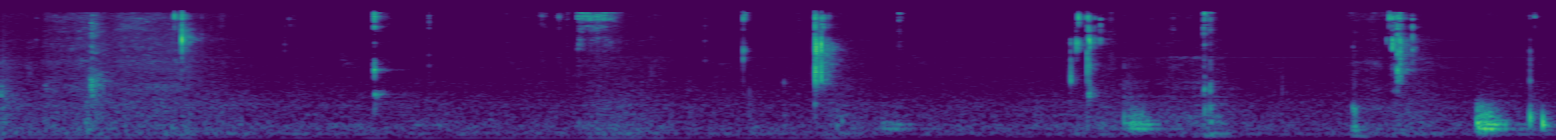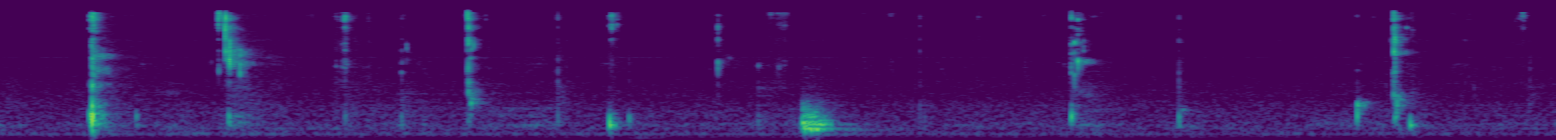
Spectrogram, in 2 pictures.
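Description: Faint, irregular clicks and taps, about two or three a second, from a person signing in sign language: hands striking each other and the body, with small mouth noises.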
